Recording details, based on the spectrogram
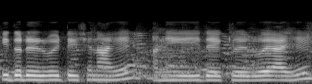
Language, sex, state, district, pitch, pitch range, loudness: Marathi, female, Maharashtra, Mumbai Suburban, 205 Hz, 200-215 Hz, -16 LUFS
